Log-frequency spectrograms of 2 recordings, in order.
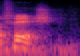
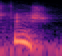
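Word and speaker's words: ghoti: the ti is shh so if we had just if we had to spell like we learned to read then GH oh o t i is how we would spell fish welcome to the English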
